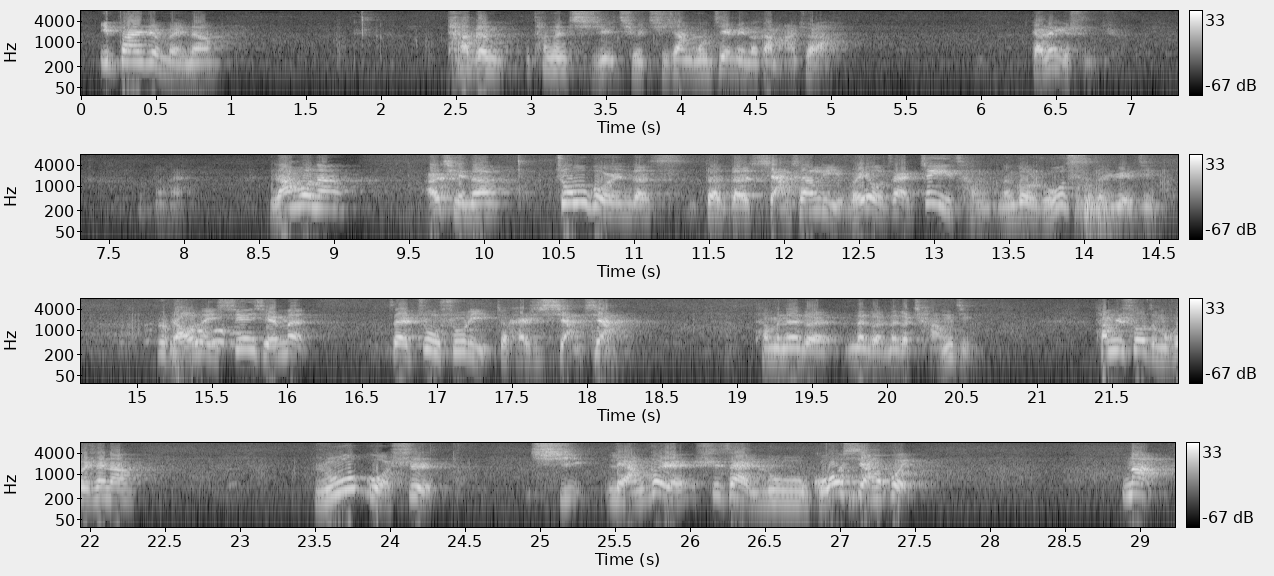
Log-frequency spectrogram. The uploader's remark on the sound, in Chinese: 本音频是由“复兴论坛”系列讲座录音整理而成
